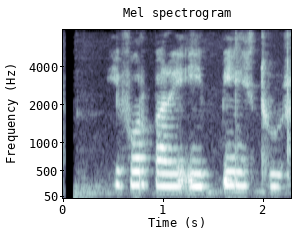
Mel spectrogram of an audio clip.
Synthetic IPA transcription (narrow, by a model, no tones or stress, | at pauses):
ifoɾpaɾeʔipilt̪ʰuɾ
